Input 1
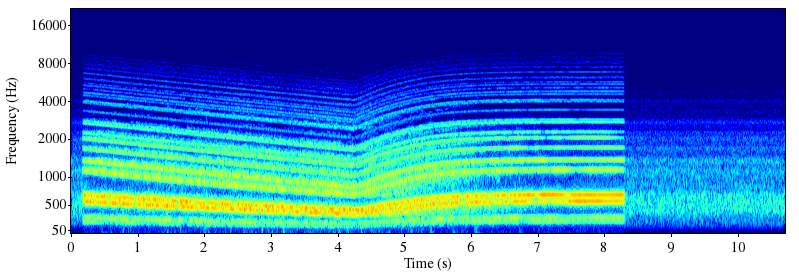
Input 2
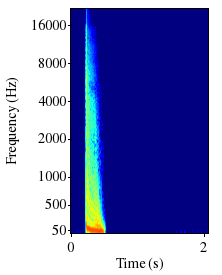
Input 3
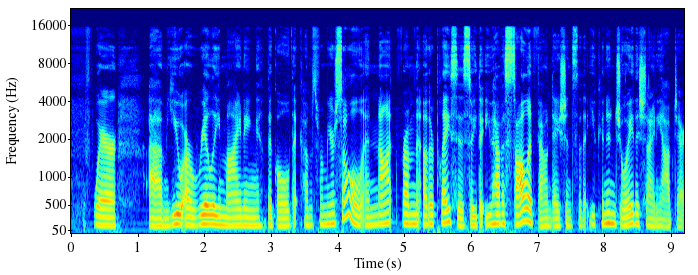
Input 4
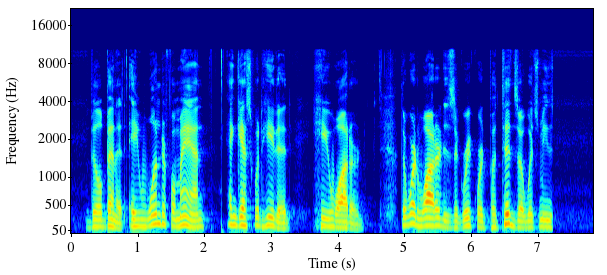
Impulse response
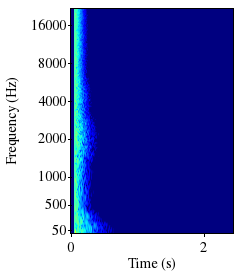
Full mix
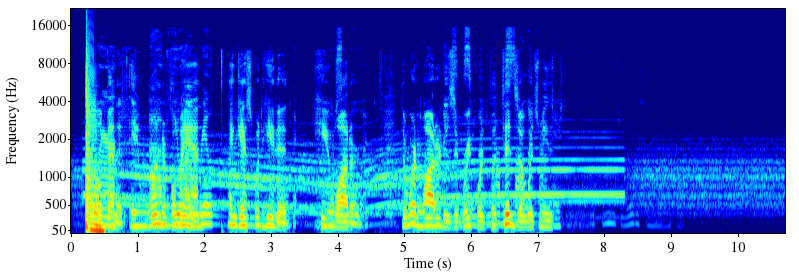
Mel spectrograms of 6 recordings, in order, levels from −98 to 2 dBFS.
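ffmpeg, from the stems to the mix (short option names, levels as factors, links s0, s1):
-filter_complex "[0:a]acompressor=threshold=0.00794:ratio=2,bandpass=f=1000:t=q:w=4.4:csg=0,volume=0.668[s0];[1:a]adynamicsmooth=sensitivity=7.5:basefreq=1100,volume=0.891[s1];[2:a]volume=0.299,afade=t=out:st=1.78:d=0.47:silence=0.237137[s2];[3:a]equalizer=f=300:t=o:w=2.9:g=4,volume=0.398,asplit=2[s3][s4];[s4]apad=whole_len=405988[s5];[s2][s5]sidechaingate=range=0.0794:threshold=0.00141:ratio=16:detection=peak[s6];[s0][s1][s6][s3]amix=inputs=4:normalize=0,aecho=1:1:6:0.97"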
